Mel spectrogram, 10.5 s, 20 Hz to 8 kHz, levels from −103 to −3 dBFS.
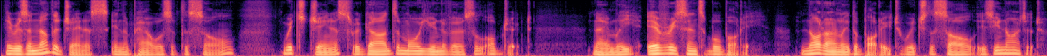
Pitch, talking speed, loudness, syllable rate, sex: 95 Hz, 170 wpm, -21 LUFS, 6.1 syllables/s, male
